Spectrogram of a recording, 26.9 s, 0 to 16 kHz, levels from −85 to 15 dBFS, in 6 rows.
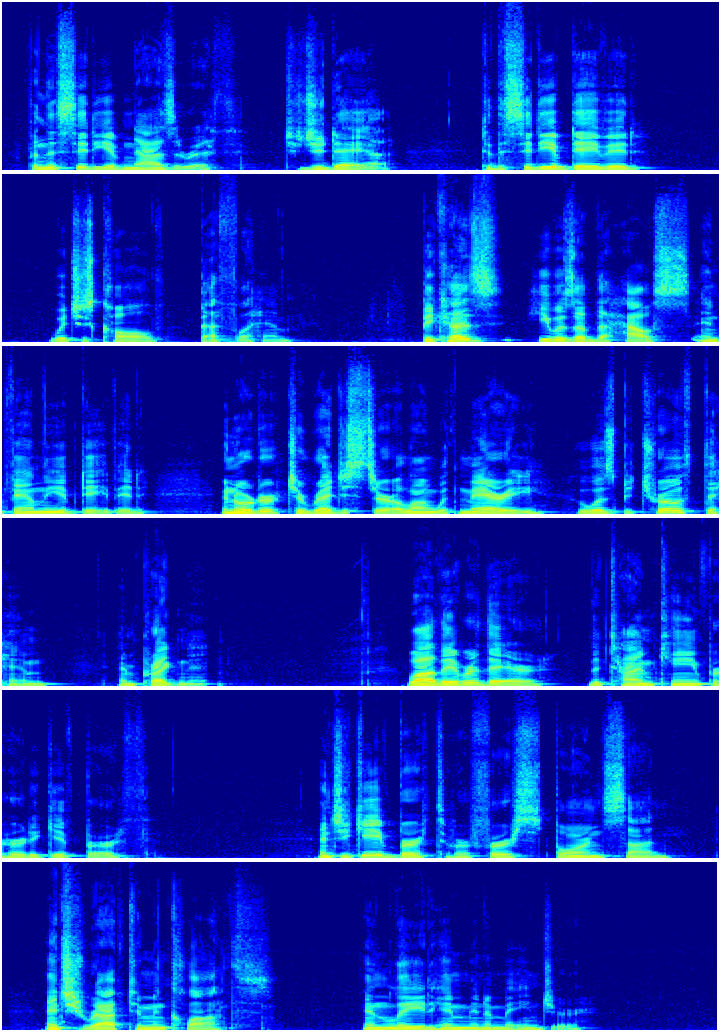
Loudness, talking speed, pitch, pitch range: -29 LUFS, 160 wpm, 125 Hz, 120-135 Hz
